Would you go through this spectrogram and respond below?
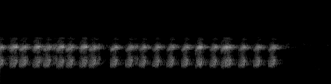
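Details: Tree frogs singing at night at a forest pond in mid-April, north-east Italy: rapid pulsed croaking trains, about four pulses per second, for nearly three seconds, then stopping into near silence with a faint high tone.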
